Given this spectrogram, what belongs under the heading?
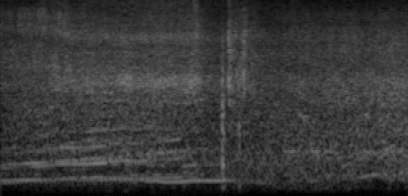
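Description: Drift cars battle at Formula Drift Japan, Hokuto Matsuyama of Cusco Racing leading and Koichi Yamashita of TMS Racing chasing. A steady engine drone with a falling pitch holds throughout, marked by one brief sharp burst midway.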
